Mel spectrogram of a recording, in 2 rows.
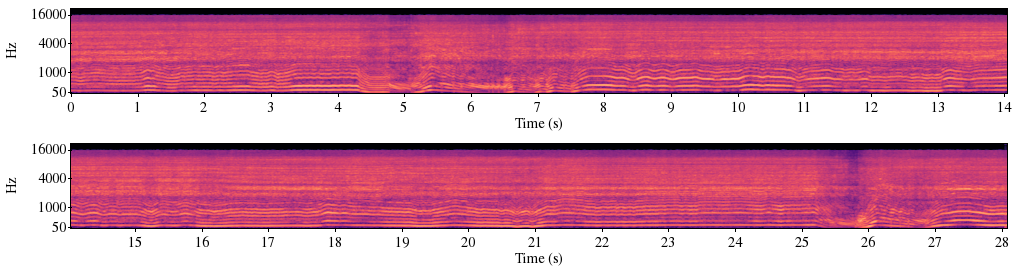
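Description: Stihl MS 462 two-stroke chainsaw running at high revs with its chain cutting through a thick walnut trunk, the engine note wavering under the load of the cut. Twice the revs drop off sharply and climb back: about five seconds in and again near the end.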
